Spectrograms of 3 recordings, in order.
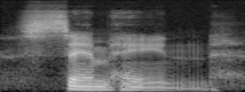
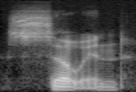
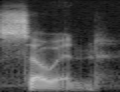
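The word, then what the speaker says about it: Samhain: On the night before, October 31st, they celebrated the festival of Sam Hayne. Whoops. Pronounced sewen. Weird. Okay. It's It's spelled S A M H A I N, but it's pronounced Soen.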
